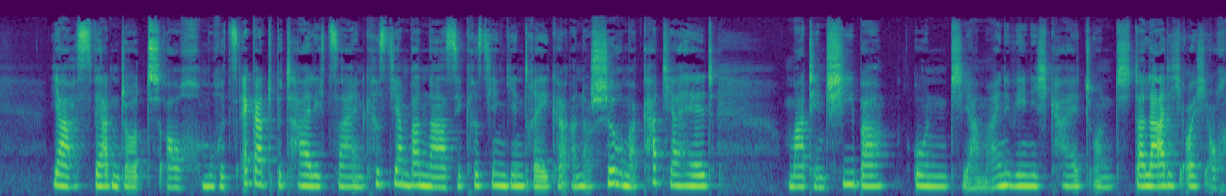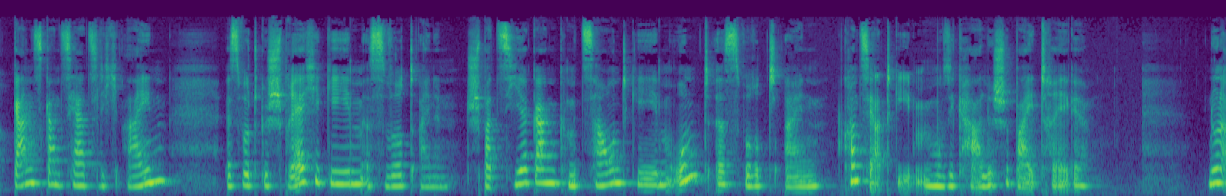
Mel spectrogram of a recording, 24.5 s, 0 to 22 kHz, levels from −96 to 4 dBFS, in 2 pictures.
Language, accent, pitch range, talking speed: German, German, 210-255 Hz, 130 wpm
